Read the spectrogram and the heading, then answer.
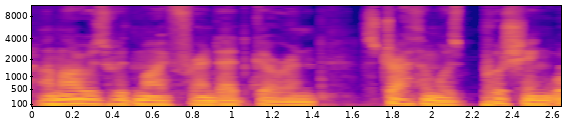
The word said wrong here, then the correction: Statham: How do you say his name again? – Statham.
